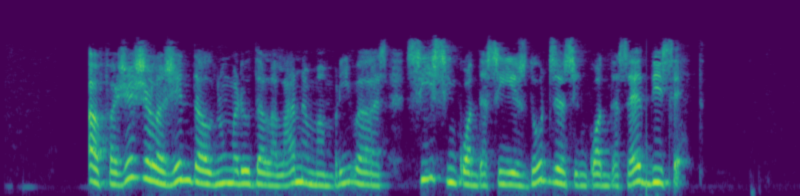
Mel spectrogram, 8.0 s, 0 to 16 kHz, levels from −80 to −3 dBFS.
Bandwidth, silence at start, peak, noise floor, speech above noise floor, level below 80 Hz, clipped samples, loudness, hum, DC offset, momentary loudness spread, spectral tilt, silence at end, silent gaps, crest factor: 8 kHz; 0.9 s; -2 dBFS; -68 dBFS; 49 dB; -60 dBFS; under 0.1%; -19 LUFS; none; under 0.1%; 7 LU; -3.5 dB/octave; 1.15 s; none; 18 dB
